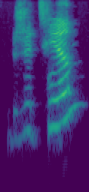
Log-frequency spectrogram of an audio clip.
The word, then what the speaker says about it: JETAIME: I heard it's pronounced Je t'aime.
